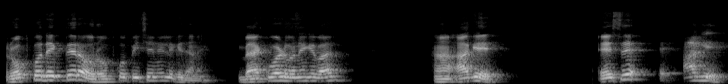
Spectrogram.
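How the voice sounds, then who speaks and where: A man's voice: a little high, expressive, a little slow, fairly bright tone. Echoey man coaching a class. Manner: mixes Hindi and English, repeats short commands. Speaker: jump rope coach. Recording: echoey room.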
